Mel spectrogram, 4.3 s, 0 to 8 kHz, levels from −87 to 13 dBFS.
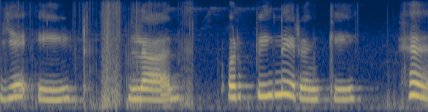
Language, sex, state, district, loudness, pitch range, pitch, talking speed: Hindi, female, Haryana, Jhajjar, -18 LUFS, 240-300 Hz, 255 Hz, 110 wpm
